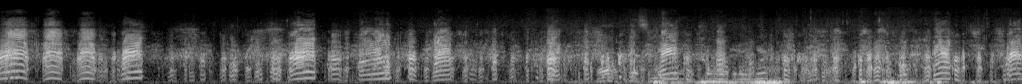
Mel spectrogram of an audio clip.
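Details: Ducks raised from ducklings, now at day 92, lazing in the afternoon sun by a lake at the mouth of a creek, giving loud nasal quacks in quick irregular runs, several calls overlapping across the whole stretch.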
